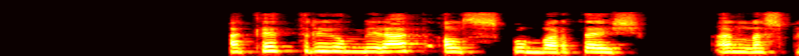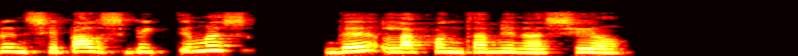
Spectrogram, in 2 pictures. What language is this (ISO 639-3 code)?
cat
